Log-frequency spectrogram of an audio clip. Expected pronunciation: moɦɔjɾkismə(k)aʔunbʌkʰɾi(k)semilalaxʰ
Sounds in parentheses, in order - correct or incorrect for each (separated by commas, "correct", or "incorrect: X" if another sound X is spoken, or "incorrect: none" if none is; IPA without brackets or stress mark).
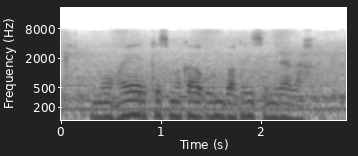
correct, incorrect: none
